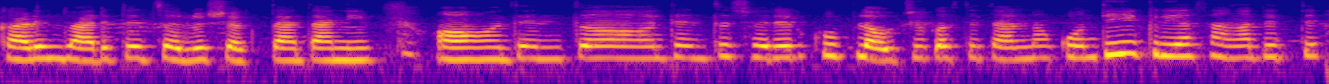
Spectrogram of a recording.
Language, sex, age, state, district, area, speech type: Marathi, female, 18-30, Maharashtra, Amravati, urban, spontaneous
